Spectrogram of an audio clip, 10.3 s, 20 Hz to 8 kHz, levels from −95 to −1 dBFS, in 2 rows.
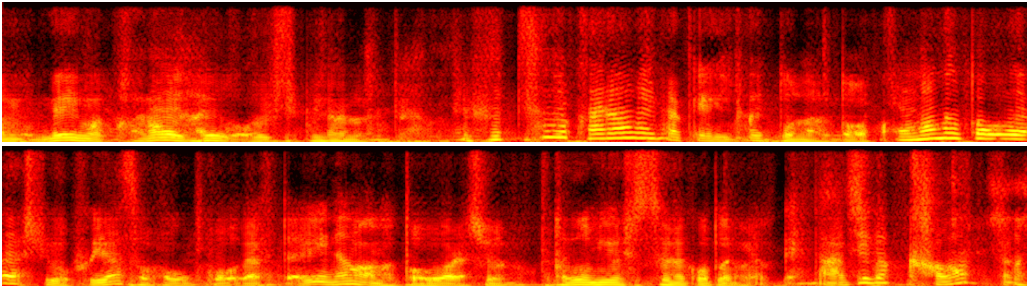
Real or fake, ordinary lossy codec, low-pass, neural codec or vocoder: fake; none; none; codec, 16 kHz, 1 kbps, FreqCodec, smaller model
